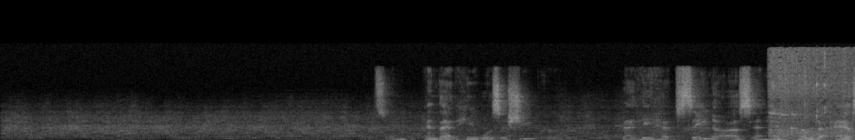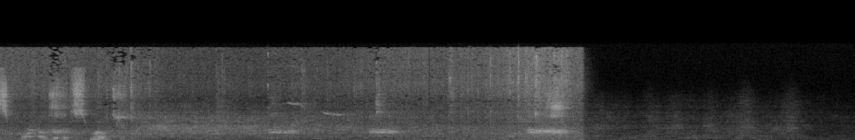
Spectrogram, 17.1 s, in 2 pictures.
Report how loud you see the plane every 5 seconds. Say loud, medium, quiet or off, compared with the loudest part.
medium, medium, loud, medium.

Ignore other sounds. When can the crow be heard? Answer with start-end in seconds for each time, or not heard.
7.7-14.4.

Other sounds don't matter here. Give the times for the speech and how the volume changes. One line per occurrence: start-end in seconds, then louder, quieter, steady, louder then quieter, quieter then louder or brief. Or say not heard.
3.8-10.0 quieter then louder.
